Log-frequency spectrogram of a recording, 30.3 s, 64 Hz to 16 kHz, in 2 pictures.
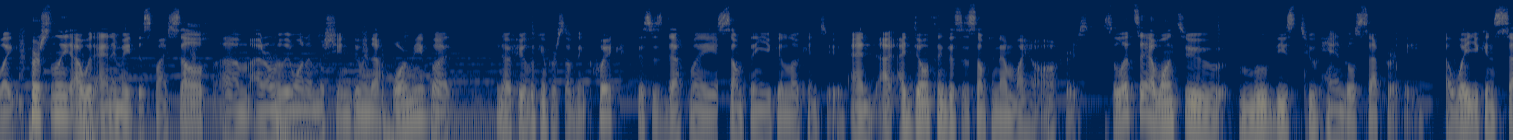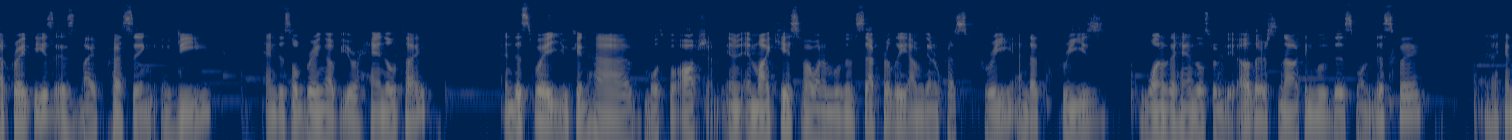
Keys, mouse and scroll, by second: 3.7 t, 11.0 click, 11.5 click, 12.2 click, 16.8 v, 25.6 click, 27.8 click, 30.0 click.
